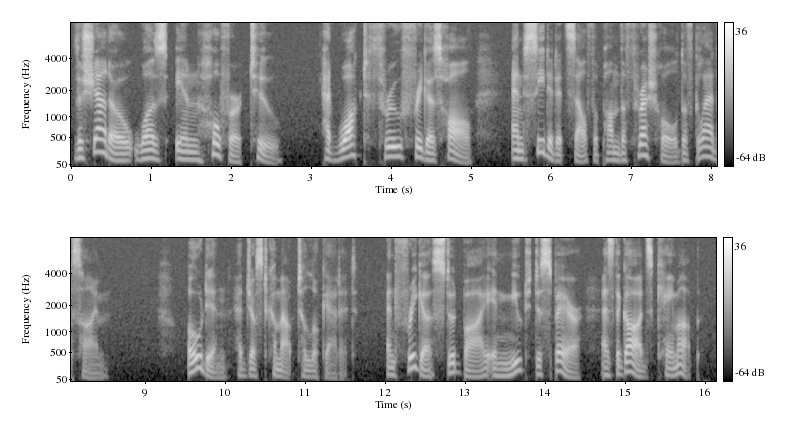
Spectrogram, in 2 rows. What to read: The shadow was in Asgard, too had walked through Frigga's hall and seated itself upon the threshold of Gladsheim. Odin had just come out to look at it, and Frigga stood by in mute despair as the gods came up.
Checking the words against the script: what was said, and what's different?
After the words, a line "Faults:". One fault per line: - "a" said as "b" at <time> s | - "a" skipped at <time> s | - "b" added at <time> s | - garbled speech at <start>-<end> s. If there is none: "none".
The shadow was in Hofer, too had walked through Frigga's hall and seated itself upon the threshold of Gladsheim. Odin had just come out to look at it, and Frigga stood by in mute despair as the gods came up.
Faults:
- "Asgard" said as "Hofer" at 1.6 s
